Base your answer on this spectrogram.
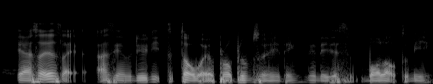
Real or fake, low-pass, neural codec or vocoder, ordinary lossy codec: real; 7.2 kHz; none; none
